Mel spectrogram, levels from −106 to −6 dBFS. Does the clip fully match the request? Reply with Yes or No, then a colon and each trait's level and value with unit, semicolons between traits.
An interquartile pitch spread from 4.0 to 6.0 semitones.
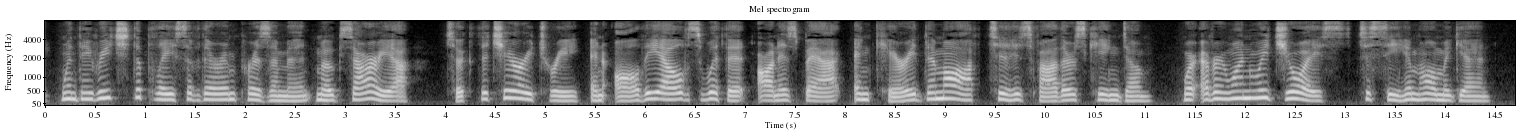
Yes: average, 4.6 semitones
